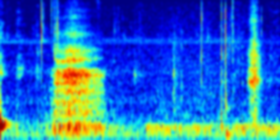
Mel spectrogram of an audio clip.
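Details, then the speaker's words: Low, gurgling rumbles with a few soft clicks from an adult's stomach; the speaker says they got hungry: stomach growling (borborygmi). "You guys hear my stomach? I got hungry. You guys hear that?"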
